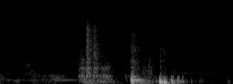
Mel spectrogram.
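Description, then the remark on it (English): A door swings and is shut: a scraping rush of movement followed by two heavy, low thuds in quick succession, with faint voices murmuring before it. “Only wait, don't shut the door.”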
